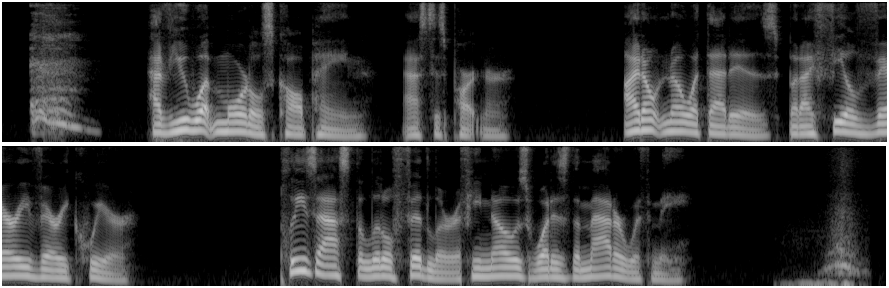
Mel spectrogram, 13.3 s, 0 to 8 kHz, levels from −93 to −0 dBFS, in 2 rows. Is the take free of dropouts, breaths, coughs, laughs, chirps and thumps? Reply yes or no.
no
